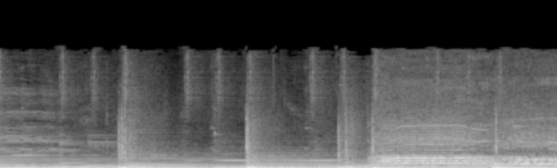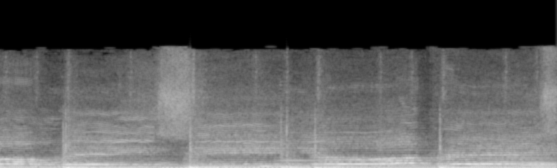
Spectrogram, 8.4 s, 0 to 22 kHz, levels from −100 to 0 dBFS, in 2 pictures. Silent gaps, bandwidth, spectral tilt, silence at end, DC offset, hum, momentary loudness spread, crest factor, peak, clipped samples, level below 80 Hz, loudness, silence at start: none; 16 kHz; -6 dB/octave; 0 s; under 0.1%; none; 6 LU; 14 dB; 0 dBFS; under 0.1%; -20 dBFS; -15 LUFS; 0 s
